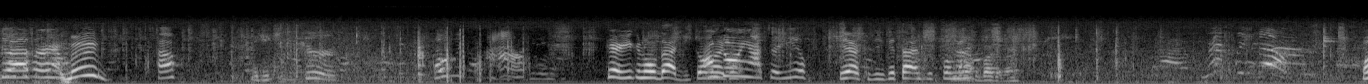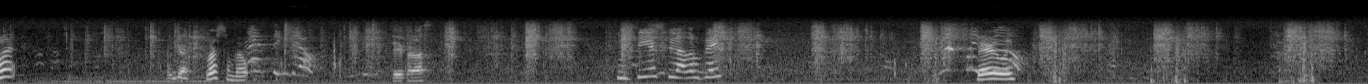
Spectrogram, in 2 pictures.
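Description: Young men talk and shout with animation close by, outdoors.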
